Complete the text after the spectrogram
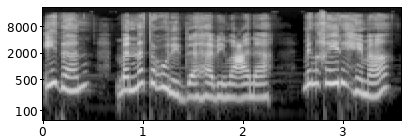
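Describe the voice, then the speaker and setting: A woman voicing an excitable, gossiping young woman who gushes in high exclamations. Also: fairly quick, no room sound, soft background music. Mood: excited gossip.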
